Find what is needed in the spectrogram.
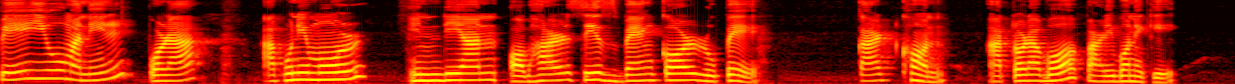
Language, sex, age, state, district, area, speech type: Assamese, female, 30-45, Assam, Golaghat, urban, read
